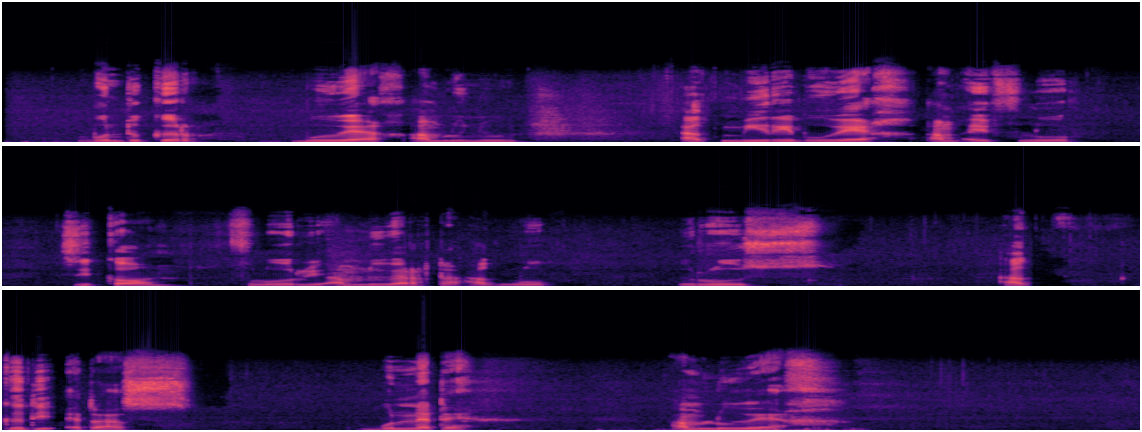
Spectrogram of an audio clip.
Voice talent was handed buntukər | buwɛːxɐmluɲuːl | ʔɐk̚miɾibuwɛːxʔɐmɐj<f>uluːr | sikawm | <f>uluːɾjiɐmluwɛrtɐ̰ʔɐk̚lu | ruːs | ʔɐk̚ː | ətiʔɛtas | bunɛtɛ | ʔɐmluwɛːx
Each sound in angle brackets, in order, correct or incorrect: correct, correct

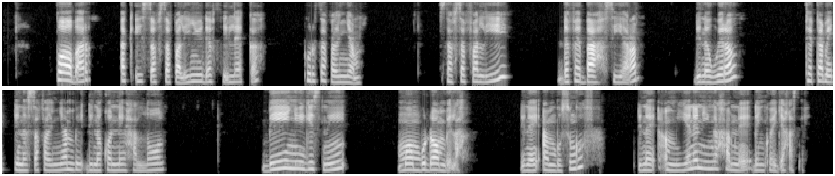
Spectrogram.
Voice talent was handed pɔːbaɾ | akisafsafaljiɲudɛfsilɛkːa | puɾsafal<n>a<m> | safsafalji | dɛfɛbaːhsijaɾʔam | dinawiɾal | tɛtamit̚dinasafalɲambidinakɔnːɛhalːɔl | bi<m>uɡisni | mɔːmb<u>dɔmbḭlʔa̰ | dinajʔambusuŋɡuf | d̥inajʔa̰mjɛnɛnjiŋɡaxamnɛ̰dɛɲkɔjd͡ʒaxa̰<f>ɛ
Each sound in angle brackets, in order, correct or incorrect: incorrect: ɲ, correct, incorrect: ɲ, correct, incorrect: s

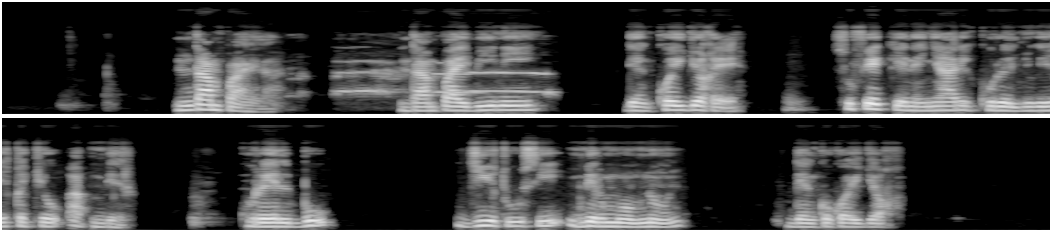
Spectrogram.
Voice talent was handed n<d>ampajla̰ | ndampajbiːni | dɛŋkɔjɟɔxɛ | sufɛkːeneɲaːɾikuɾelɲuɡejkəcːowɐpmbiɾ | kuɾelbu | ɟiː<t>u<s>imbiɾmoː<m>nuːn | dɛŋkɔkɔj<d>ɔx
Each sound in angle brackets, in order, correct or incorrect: correct, correct, correct, correct, incorrect: ɟ

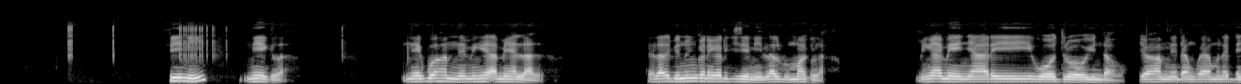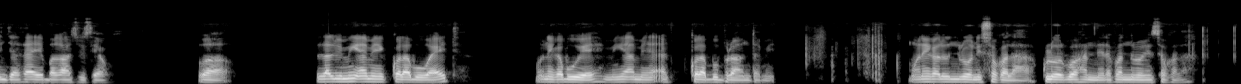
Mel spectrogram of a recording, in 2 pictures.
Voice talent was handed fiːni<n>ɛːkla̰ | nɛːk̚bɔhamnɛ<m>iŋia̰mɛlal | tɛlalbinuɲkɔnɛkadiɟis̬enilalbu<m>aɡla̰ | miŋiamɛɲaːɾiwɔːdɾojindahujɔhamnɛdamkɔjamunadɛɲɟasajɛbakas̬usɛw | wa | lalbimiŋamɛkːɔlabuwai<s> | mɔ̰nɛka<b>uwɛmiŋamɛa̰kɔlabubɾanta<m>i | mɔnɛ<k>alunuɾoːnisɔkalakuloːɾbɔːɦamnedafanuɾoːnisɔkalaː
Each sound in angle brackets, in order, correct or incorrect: correct, correct, correct, incorrect: t, correct, correct, correct

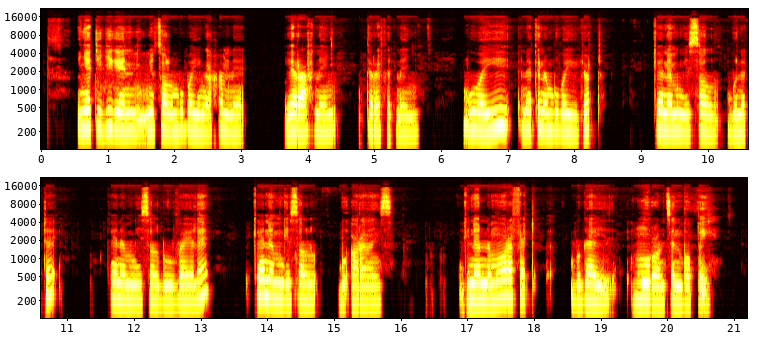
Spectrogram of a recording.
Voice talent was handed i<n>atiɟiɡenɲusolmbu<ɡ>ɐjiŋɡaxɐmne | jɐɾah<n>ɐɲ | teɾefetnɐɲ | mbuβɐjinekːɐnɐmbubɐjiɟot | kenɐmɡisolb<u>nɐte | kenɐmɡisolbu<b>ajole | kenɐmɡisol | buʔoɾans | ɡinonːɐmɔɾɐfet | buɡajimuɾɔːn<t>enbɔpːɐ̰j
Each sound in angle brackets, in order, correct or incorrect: incorrect: ɲ, incorrect: b, correct, correct, incorrect: v, incorrect: s

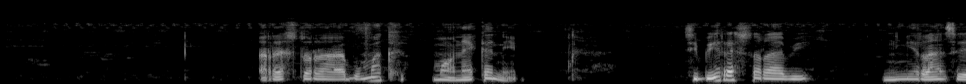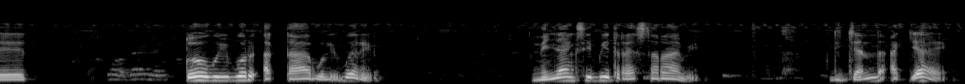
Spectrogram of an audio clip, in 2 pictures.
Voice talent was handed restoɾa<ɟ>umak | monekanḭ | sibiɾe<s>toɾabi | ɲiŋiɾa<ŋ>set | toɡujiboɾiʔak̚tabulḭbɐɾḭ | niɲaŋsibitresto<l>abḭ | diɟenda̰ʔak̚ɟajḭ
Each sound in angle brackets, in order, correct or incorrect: incorrect: b, correct, incorrect: n, incorrect: ɾ

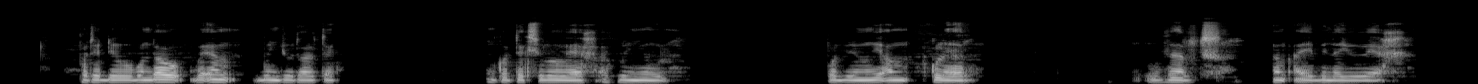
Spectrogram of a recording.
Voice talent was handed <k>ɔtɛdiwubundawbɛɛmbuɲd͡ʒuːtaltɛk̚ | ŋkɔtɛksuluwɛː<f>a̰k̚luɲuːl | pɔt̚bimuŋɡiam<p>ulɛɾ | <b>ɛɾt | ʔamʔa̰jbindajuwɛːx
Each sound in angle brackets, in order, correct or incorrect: incorrect: p, incorrect: x, incorrect: k, incorrect: v

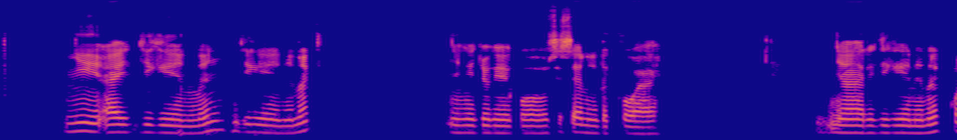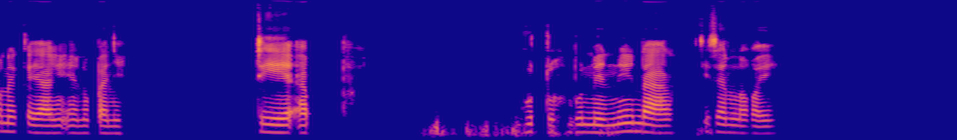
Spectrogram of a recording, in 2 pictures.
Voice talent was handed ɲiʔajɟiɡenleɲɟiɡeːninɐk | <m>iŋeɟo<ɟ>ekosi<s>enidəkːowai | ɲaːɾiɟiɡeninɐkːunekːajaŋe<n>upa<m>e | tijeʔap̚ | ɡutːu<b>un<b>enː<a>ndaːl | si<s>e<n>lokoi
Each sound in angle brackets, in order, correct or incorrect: incorrect: ɲ, incorrect: ɡ, correct, correct, incorrect: ɲ, correct, incorrect: m, incorrect: i, correct, correct

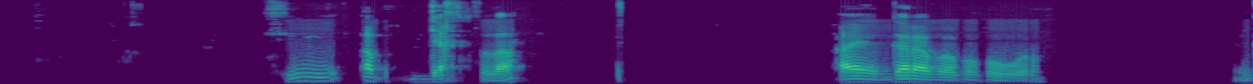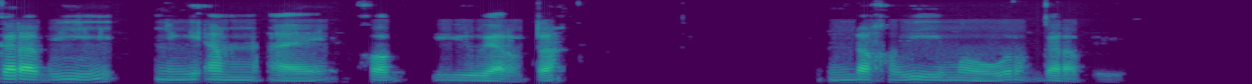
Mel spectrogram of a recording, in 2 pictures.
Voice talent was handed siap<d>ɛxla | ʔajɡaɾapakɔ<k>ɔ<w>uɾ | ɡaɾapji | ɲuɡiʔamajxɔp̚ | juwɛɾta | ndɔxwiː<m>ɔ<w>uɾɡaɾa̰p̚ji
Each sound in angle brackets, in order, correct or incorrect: correct, correct, correct, correct, correct

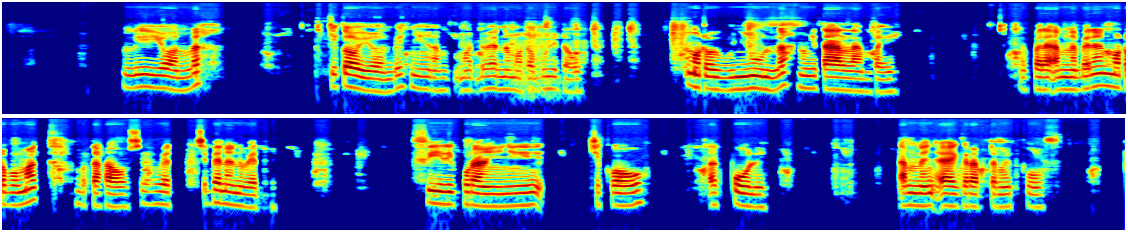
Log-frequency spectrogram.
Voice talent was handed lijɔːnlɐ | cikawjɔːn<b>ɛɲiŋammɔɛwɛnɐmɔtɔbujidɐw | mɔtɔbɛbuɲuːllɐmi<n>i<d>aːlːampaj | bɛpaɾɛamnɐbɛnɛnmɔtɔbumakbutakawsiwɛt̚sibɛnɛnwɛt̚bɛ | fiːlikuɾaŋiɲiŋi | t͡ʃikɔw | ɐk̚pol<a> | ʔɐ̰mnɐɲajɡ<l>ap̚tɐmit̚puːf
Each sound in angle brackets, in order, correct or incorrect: correct, incorrect: ŋ, incorrect: t, incorrect: i, incorrect: ɾ

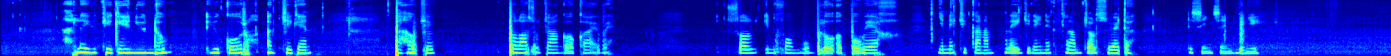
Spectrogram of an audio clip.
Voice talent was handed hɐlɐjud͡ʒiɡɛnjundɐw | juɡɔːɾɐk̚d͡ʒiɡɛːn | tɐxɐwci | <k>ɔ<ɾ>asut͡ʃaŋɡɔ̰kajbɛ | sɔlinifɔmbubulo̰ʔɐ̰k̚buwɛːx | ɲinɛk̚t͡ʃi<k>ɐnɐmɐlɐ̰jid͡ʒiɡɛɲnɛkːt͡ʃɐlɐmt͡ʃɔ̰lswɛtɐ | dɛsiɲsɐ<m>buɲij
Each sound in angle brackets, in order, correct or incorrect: incorrect: p, incorrect: l, correct, incorrect: ɲ

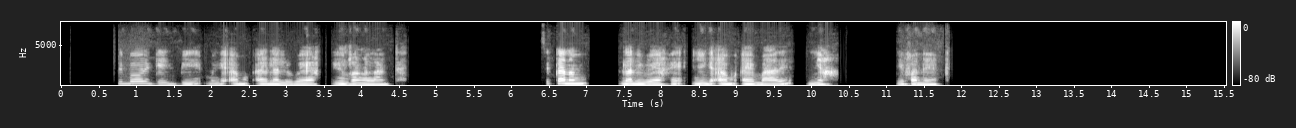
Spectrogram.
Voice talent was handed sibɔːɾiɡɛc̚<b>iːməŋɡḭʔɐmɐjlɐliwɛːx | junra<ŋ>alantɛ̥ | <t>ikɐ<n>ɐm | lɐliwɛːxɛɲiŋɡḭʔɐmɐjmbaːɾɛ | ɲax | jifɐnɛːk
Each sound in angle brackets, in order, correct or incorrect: correct, correct, incorrect: s, correct

